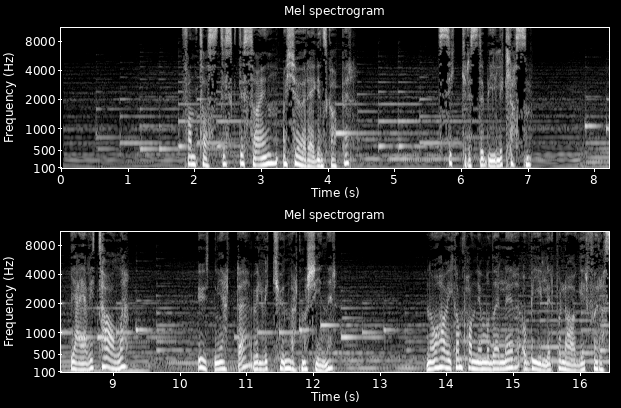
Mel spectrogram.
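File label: norwegian female commercial, voice demos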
